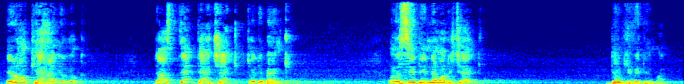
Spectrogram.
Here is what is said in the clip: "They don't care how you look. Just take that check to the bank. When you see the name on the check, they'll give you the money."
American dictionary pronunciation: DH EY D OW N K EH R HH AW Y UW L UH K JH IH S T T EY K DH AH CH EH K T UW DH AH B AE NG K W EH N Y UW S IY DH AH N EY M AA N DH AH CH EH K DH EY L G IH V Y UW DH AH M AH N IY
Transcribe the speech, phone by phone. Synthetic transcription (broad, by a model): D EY D OW N K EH HH AW Y UW L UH K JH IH S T T EY K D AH CH EH K T UW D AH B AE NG K W EH N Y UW S IY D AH N EY M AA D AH CH EH K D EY W G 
